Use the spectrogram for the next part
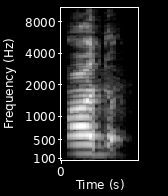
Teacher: दाल साकन है, यहाँ पर कलकला होगा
